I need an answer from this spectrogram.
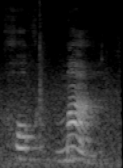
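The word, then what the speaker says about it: Chokma (חכמה): Because this syllable here, ho, ma, you notice when I say it, Chokma. The accent is on the last syllable.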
